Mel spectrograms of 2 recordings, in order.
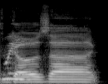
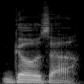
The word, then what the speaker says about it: Gose: to my advantage yeah someone on Reddit said it's go goza goza okay um so I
